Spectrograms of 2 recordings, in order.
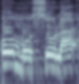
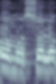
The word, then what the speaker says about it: Omosola: Le nom du gardien de l'ASV Club, c'est bien Simon Omosola et non Omosolo, comme a eu à le répéter hein, François-Claude Kaboulo, une erreur certainement de sa part, puisqu'il avait aussi bien prononcé ce nom, Omosola.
